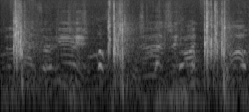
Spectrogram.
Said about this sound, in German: Die Spieler klatschten unter Dardais Anleitung in die Hände und sie mussten sich synchron bewegen.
